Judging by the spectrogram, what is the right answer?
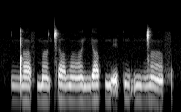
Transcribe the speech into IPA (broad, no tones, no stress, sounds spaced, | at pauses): ŋ͡ǃ a f m ã ǁ e ðˤ ãː ɲ a p m ḛ t m ṵ ɲ ŋ͡ǁ ã f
